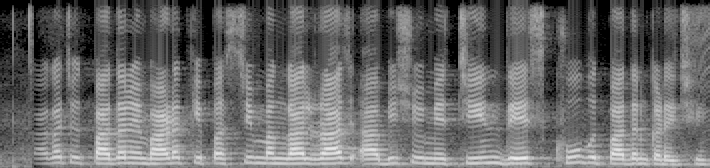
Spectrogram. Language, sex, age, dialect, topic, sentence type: Magahi, female, 18-24, Western, agriculture, statement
